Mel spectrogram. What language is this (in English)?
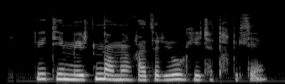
Mongolian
